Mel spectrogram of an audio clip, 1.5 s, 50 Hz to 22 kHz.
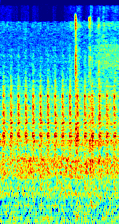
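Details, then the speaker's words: Auction vehicle with 196,000 miles, from New York, idling with max AC on, heard under hood: fast even tapping on top of idle that does not quiet down; engine knock, reverse slow to engage. "takes a little time to kick in but that noise is not that noise is not quieting down at all so so let's shut it down and walk away from this one"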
